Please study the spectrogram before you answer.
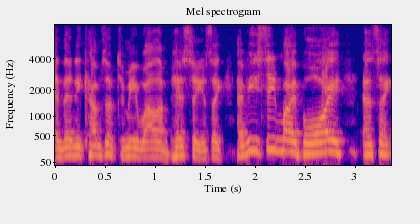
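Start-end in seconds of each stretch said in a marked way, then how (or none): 1.8-2.9 desperate, frantic, high-pitched voice. Retelling a man searching the bathroom for his son: imitating a frantic father.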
